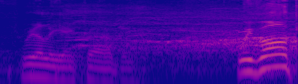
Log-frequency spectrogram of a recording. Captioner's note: applause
